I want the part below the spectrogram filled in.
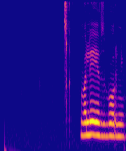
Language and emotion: Russian, neutral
